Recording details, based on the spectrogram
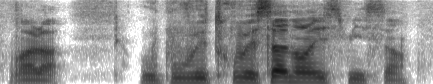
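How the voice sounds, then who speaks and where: A man's voice: a little high, fast talker, warm tone, a little hiss or hum. A man talking casually as he shows off his toy car finds, full of repeated enthusiastic praise, stammering and restarting as he goes, at his home desk setup. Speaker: toy car collector vlogger. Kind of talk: casual unboxing commentary.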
